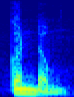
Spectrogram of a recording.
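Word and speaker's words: condemn: आपका third example है कंडम कंडम का अर्थ होता है निंदा करना यहां पर भी एम के बाद एन है तो ये साइलेंट है एम के बाद एन है सेलेंट है हम खाली एम तक ही इसको प्रोनाउंस करेंगे कंडम ठीक है अगर आपको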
